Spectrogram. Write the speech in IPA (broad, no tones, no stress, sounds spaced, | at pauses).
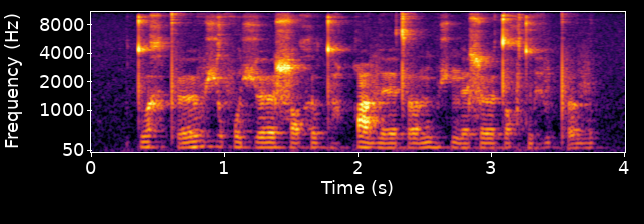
tʷ a x pʼ øː v ç o f o ç øː ɬ ɔ x ø tʷ i̤ qʷ i v eː tʼ əː ŋ ṳ ç ŋ e ɬ øː t ɔ x t w e̤ v pʼ ə v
